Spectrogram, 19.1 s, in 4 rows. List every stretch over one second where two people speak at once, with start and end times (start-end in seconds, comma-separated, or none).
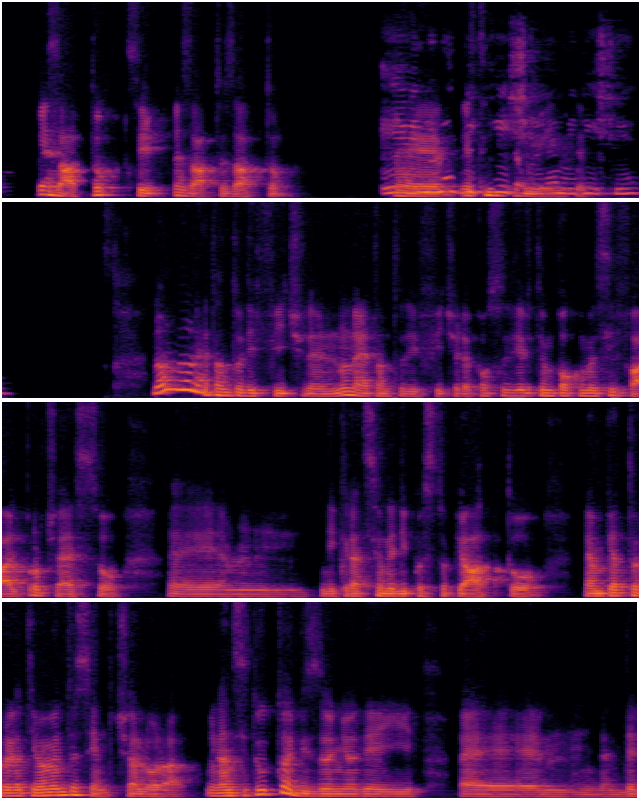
2.9-4.5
